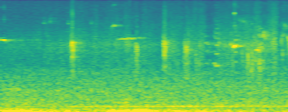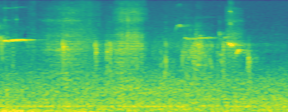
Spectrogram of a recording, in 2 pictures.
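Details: Rusty blackbirds in winter give scattered short, sharp chips and squeaky notes in quick, irregular bursts, over a steady low hum and background rumble.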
